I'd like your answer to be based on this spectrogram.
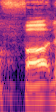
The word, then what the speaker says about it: pho: It's spelled pho, like pho. – Like pho, yeah. – But it's called pho.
